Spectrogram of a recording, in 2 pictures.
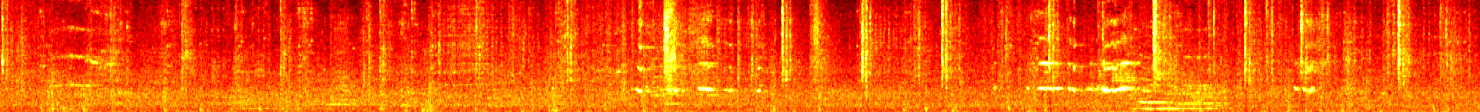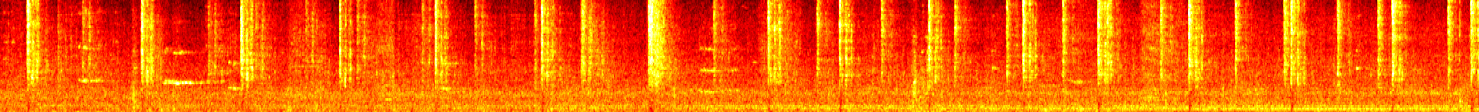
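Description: Passenger train heard from inside a moving coach: a steady rumble of the running train, with the wheels clicking over rail joints in quick runs, more often in the second half, and growing a little louder toward the end.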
